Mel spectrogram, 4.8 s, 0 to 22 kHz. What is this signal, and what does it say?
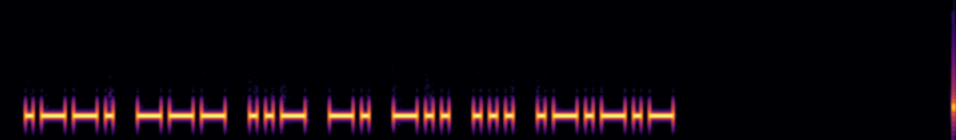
Morse code, heard as a keyed tone, about 30 wpm, 700 Hz. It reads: POUNDS.
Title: Sentences from Top 1000 Words - Review Part 6 - 30wpm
